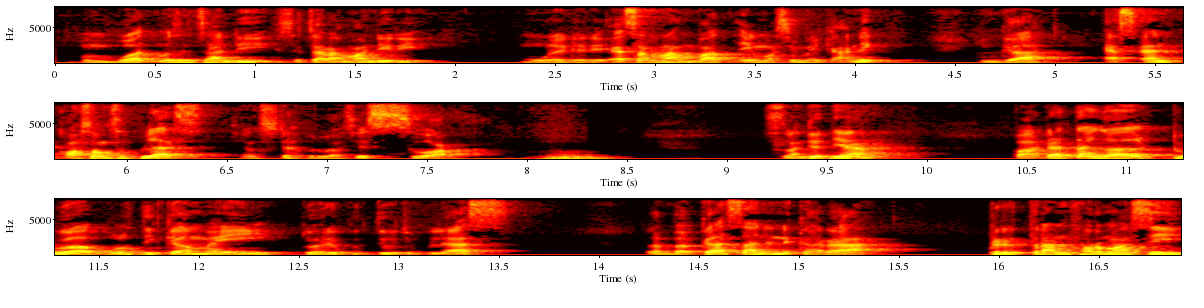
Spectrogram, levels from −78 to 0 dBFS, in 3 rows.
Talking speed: 95 wpm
